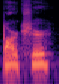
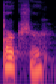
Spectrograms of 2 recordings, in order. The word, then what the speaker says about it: Berkshire: Was in a gorgeous place of England, right in the middle in county of Berkshire. Here we would pronounce it Berkshire. But there is Berkshire.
